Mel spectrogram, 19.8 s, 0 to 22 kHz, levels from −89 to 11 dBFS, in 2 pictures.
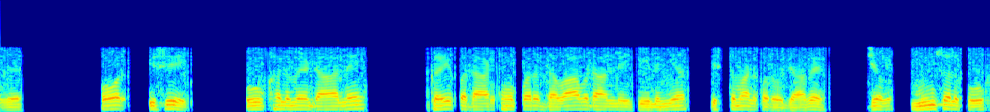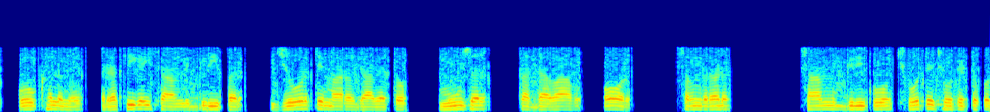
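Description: Across the whole speech clip, a coarse grain rides on every sound. It follows the speech and changes with it. Quiet stretches turn gritty and sputter between two levels, and the softest parts collapse to silence. The error sits only about 15 dB below the signal. The likely cause is low bit depth without dither: samples rounded to very few levels, which fits about 4 bits, with no noise added to decorrelate the error.

The speech is also band-limited. Nothing above 4 kHz survives, and the result sounds rough and slightly synthetic. This is the iLBC codec, a narrowband VoIP coder that codes each 30 ms frame's excitation on its own. The damage is plainly audible here, and the 30 ms frames fit the 13.33 kbps mode.

At 4.92 to 4.96 s the sound briefly smears into a held, faintly buzzy tone. This is lost iLBC frames. The decoder filled the gap by repeating the last pitch cycle mixed with noise. 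The gap lasts 30 ms, which fits a single lost frame. Because iLBC frames stand alone, the speech recovers at once.

The same lost iLBC frames fault returns at 11.94 to 11.97 s, after "रखी गई" and before "पर जोर ते मारा". Again 30 ms is concealed with a short, breathy held vowel. Normal speech resumes immediately afterwards.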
